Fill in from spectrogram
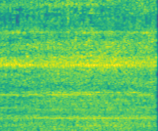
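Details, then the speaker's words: Cheap Frigidaire window air conditioner, compressor running, heard from outside: even low hum, steady drone, no rattles or clicks; very quiet, healthy compressor. "kind of hear it it's very quiet"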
